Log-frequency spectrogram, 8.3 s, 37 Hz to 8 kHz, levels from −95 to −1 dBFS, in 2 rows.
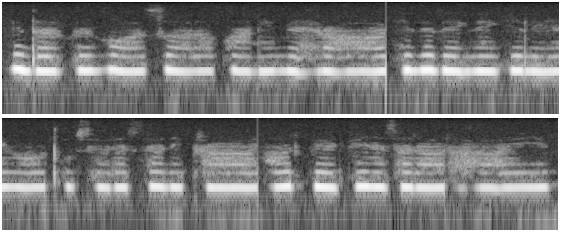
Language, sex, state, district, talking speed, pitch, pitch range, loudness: Hindi, female, Andhra Pradesh, Anantapur, 180 wpm, 295 Hz, 290-300 Hz, -15 LUFS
